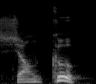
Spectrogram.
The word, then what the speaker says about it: Jungkook: No, I looked up how to pronounce his name just for everybody. It's Jungkook.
